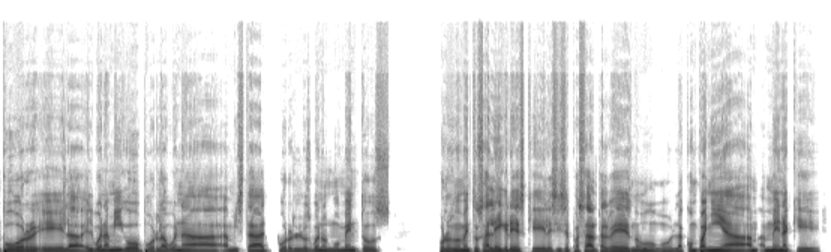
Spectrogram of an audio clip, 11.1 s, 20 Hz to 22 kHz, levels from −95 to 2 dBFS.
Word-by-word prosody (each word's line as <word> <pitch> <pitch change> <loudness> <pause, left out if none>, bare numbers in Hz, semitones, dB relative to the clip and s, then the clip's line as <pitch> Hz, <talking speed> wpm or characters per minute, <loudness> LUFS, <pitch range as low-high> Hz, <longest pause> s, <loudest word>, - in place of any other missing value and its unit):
por 115 -1 +3
el, 110 -1 0
ah, 110 -2 +1
el 115 +1 0
buen 130 +3 +1
amigo, 130 +1 +2
por 105 -1 -2
la 105 - 0
buena 105 -3 0
amistad, 120 +4 -1
por 100 -2 -5
los 100 0 -4
buenos 120 +1 0
momentos, 115 +1 -2 0.6
por 115 0 -3
los 105 0 0
momentos 120 0 +1
alegres 115 0 +2
que 100 +1 -3
les 100 0 -4
hice 110 -1 -4
pasar, 110 0 0
tal 105 -1 -2
vez, 125 +3 +2
¿no?, 110 +3 -2
o 90 - -3
la 95 +1 -4
compañía 110 +1 +3
am 110 +2 0
amena 120 +3 +3
que 95 -6 -6
110 Hz, 170 wpm, -23 LUFS, 105-120 Hz, 0.6 s, por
